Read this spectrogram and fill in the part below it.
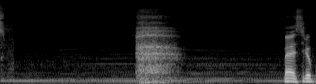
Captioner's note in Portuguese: Suspiro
